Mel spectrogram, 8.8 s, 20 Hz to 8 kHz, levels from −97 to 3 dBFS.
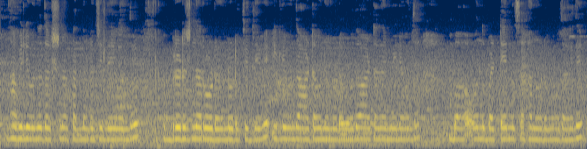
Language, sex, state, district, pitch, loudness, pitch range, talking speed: Kannada, female, Karnataka, Dakshina Kannada, 225 Hz, -16 LUFS, 220-230 Hz, 145 wpm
